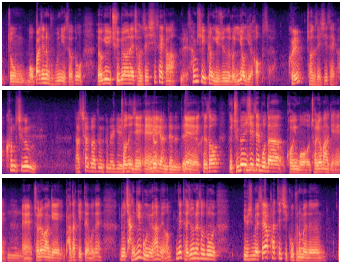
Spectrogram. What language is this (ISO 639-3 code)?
kor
